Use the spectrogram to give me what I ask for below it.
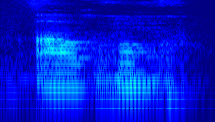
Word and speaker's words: Aurora: Oh, I mean, Aurora.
